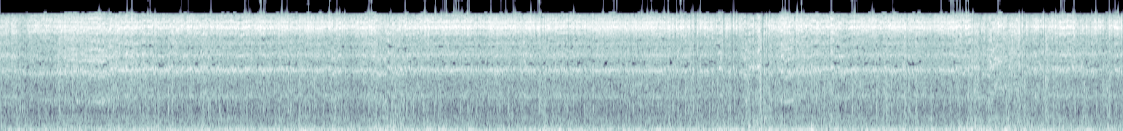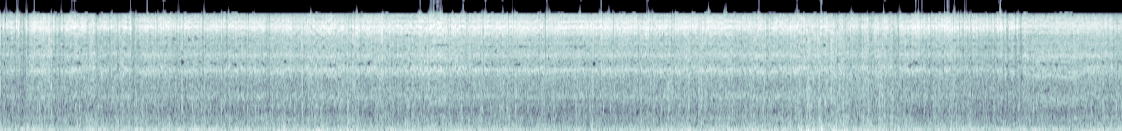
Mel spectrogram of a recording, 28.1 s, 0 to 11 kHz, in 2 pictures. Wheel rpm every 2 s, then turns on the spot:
220, 230, 230, 230, 240, 230, 250, 230, 230, 230, 230, 230, 240, 230.
none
